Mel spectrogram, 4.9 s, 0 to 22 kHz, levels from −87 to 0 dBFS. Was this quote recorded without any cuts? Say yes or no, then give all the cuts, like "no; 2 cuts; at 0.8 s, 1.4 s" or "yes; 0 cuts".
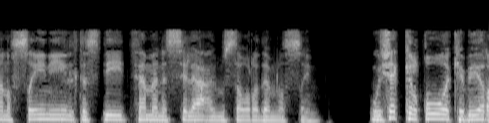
no; 1 cut; at 3.6 s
